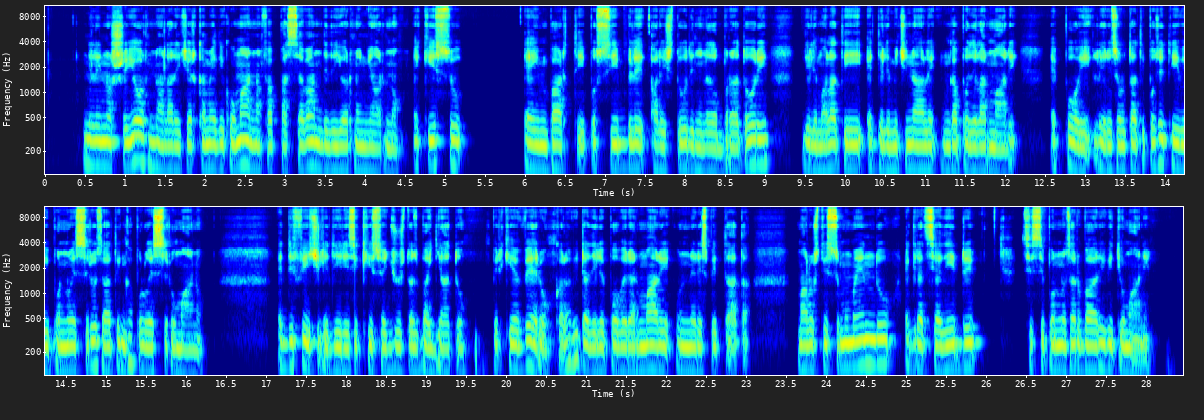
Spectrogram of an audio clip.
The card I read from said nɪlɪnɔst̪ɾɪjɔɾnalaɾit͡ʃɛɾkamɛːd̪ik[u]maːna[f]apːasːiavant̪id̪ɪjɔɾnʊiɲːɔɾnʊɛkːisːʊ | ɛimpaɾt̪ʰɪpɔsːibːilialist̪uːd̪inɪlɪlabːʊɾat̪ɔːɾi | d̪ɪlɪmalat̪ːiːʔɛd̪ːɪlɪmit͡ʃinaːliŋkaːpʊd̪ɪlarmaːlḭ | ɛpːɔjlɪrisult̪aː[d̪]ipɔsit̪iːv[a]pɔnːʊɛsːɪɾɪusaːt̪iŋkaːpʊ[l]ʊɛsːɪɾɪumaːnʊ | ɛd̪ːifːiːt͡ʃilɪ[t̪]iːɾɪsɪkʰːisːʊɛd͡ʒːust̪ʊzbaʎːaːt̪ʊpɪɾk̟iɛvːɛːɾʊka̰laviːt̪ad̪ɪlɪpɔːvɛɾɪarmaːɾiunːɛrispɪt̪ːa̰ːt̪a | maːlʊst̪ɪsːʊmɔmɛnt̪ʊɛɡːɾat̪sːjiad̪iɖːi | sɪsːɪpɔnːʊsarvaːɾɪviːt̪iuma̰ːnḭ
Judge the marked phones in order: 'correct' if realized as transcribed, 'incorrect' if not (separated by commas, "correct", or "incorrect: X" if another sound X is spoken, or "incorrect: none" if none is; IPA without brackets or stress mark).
correct, correct, incorrect: t̪, incorrect: i, correct, incorrect: d̪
